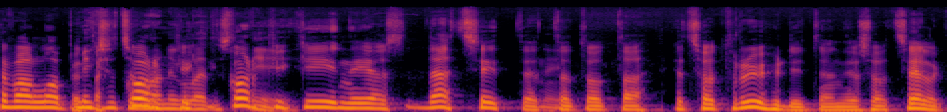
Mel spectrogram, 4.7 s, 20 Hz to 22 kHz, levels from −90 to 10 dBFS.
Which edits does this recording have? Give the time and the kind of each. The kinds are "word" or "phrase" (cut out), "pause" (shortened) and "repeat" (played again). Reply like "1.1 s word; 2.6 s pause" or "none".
3.3 s pause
